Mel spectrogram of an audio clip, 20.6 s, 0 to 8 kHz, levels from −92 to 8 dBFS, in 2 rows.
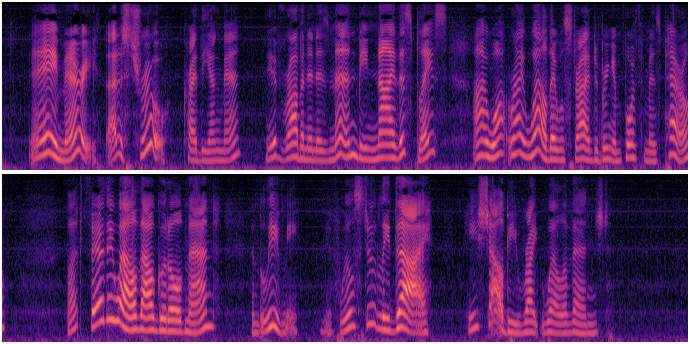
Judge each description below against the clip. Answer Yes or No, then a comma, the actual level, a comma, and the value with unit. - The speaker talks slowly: No, average, 155 wpm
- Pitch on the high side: Yes, high, 215 Hz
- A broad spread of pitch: Yes, wide, 6.5 semitones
